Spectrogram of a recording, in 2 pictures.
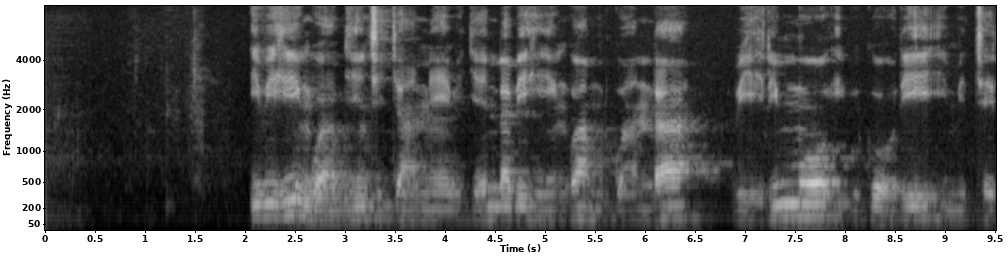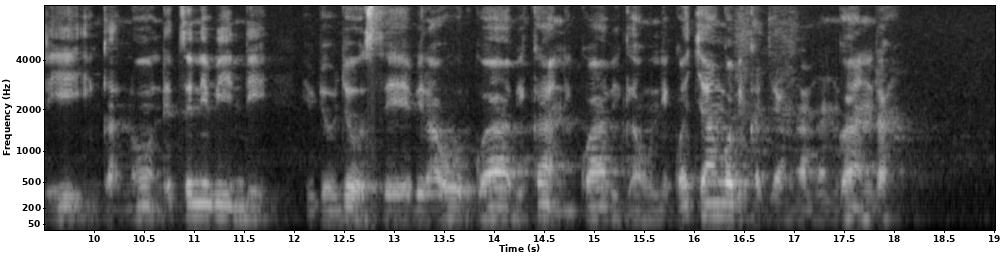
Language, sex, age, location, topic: Kinyarwanda, male, 25-35, Huye, agriculture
